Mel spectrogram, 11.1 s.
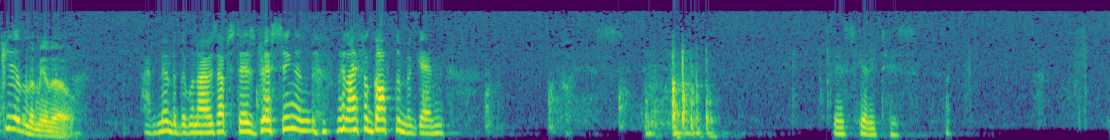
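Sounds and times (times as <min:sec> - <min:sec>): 
speech: 0:00.0 - 0:04.6, 0:08.4 - 0:09.2
soft wooden knocks of a desk drawer: 0:06.2 - 0:07.3
desk drawer rattling and clattering as it slides out: 0:06.5 - 0:07.2.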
